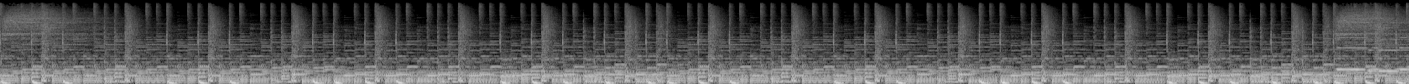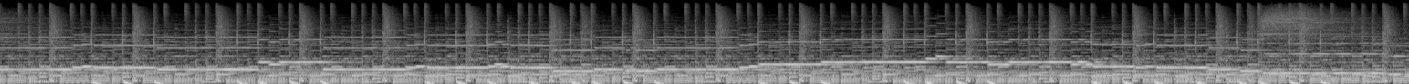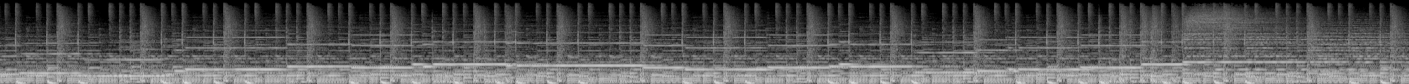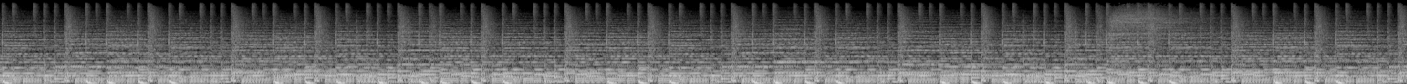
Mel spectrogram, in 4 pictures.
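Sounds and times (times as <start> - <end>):
upbeat music: 0.0 - 56.3.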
